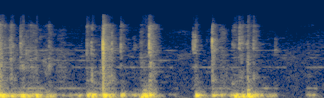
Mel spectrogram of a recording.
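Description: Busy typing on a computer keyboard right next to the microphone: bursts of rapid clacking keystrokes with brief pauses between flurries, loud and near, with no voices.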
